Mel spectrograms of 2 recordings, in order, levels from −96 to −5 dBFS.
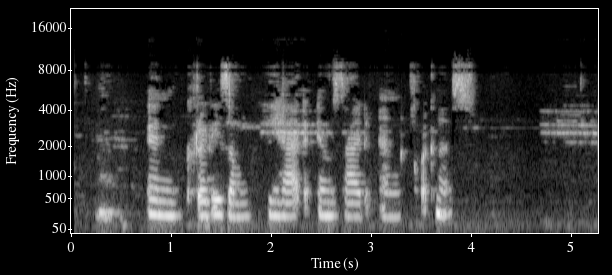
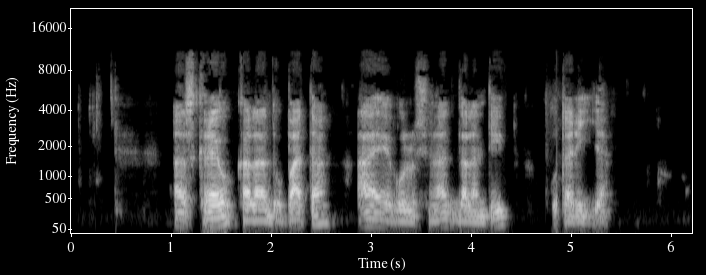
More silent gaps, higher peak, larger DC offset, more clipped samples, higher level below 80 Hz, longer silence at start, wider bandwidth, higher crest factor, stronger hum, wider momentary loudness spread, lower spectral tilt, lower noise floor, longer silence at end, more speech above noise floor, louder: neither; about the same, -4 dBFS vs -4 dBFS; neither; neither; first, -62 dBFS vs -70 dBFS; second, 0.25 s vs 0.45 s; second, 9.6 kHz vs 11.5 kHz; second, 18 dB vs 24 dB; neither; about the same, 13 LU vs 12 LU; about the same, -3 dB/octave vs -3.5 dB/octave; second, -60 dBFS vs -65 dBFS; second, 0 s vs 0.85 s; about the same, 40 dB vs 39 dB; first, -21 LUFS vs -26 LUFS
